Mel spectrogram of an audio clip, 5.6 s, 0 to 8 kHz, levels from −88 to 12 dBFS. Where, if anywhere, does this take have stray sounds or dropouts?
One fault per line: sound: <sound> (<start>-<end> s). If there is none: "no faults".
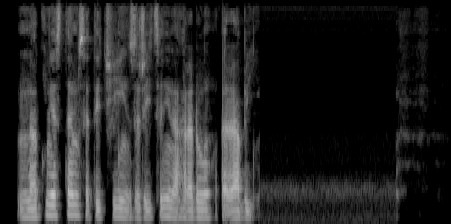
no faults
